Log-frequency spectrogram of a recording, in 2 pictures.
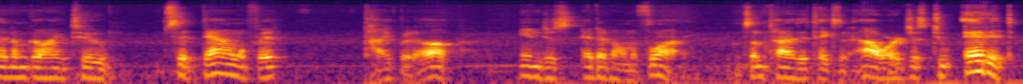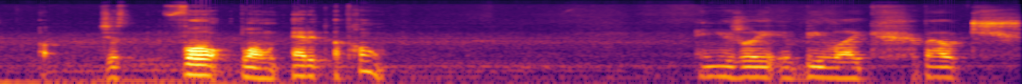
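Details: Adult male with lifelong cerebral palsy and speech difficulty since childhood: dysarthric speech (cerebral palsy).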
